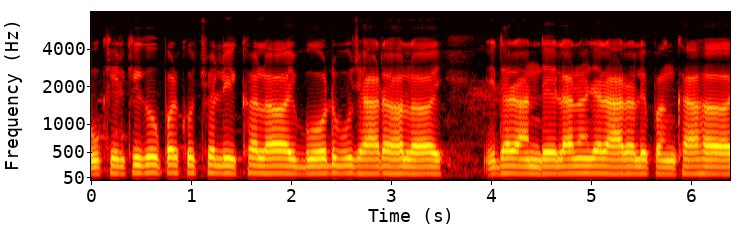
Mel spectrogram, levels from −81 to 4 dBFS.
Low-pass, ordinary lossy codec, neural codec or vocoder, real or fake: 7.2 kHz; none; none; real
